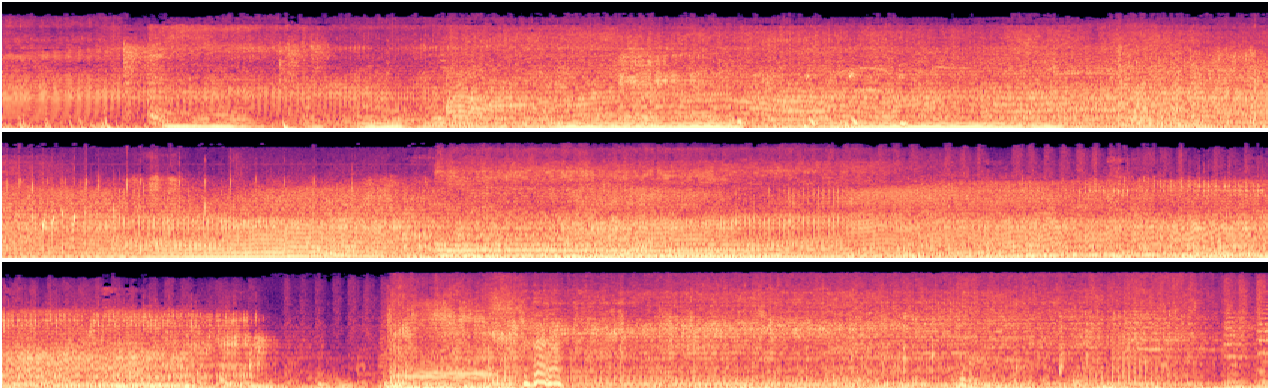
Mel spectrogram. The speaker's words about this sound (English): Can I get a montage of your nastiest fart, since my wife hates it?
